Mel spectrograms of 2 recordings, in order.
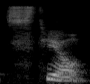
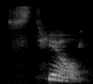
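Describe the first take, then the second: No difference in how they are said.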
